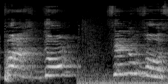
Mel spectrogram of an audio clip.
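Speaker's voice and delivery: outraged pardon. Acted. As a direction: snap back in disbelief. Mother outraged at refusal. (Pardon? indigné, crié plus haut)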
